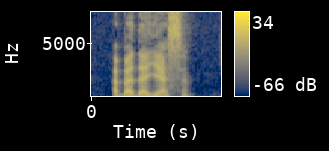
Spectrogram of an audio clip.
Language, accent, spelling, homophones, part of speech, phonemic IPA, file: French, France, abaïasses, abaïasse / abaïassent, verb, /a.ba.jas/, LL-Q150 (fra)-abaïasses.wav
- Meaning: second-person singular imperfect subjunctive of abaïer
